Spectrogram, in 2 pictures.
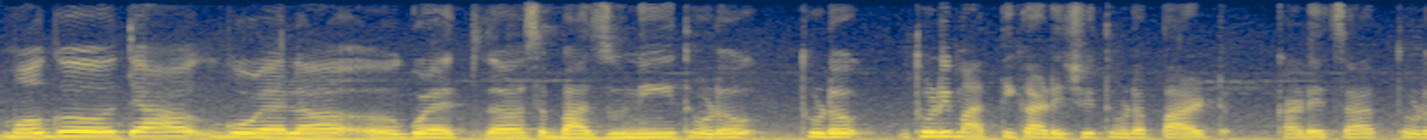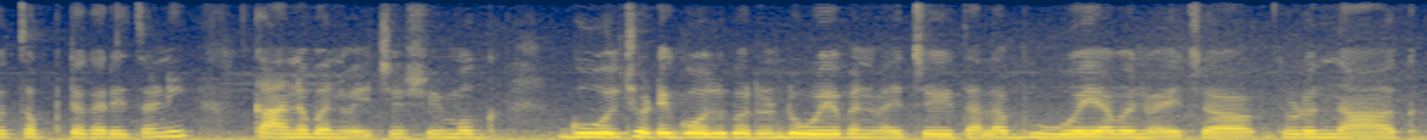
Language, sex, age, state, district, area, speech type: Marathi, female, 18-30, Maharashtra, Pune, urban, spontaneous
